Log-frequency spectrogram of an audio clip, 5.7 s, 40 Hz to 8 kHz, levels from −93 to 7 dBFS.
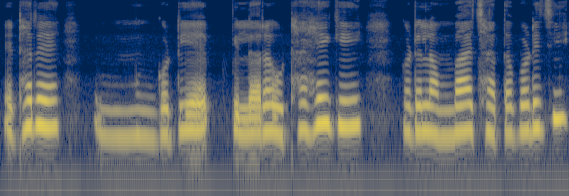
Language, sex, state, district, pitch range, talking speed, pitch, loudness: Odia, female, Odisha, Khordha, 210-265 Hz, 95 wpm, 230 Hz, -15 LUFS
